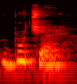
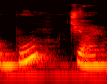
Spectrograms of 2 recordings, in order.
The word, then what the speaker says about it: butcher: See, T is silent here. CH is sounded as cha, ER, char. Okay, here T is silent. So butcher.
